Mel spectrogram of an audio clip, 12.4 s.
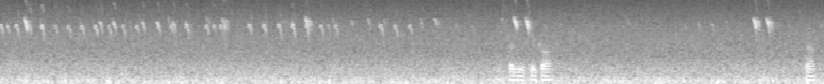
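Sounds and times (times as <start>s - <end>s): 
wild birds chirping: 0.0s - 8.6s, 9.2s - 12.3s
low rumble: 0.0s - 12.3s
speech: 7.6s - 8.4s, 12.1s - 12.3s.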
